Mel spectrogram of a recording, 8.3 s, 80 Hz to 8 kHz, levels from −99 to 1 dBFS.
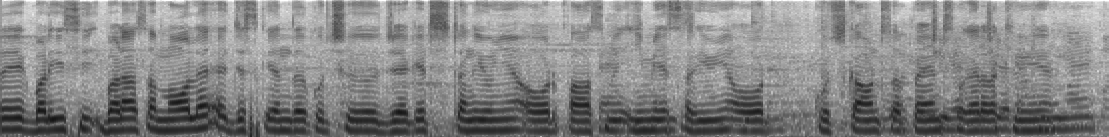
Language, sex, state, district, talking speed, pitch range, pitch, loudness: Hindi, male, Uttar Pradesh, Etah, 210 wpm, 175-190 Hz, 180 Hz, -16 LUFS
